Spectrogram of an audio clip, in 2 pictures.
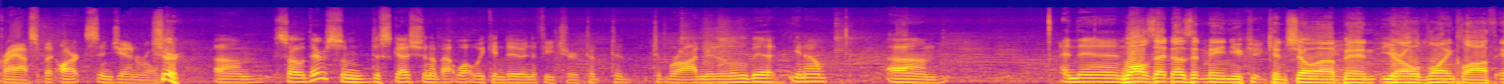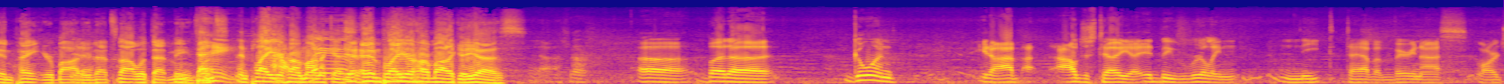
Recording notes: Downtown Jonesboro BBQ & Music Festival, LIVE from J'Town's Grill. RWRC Radio on 95.3 The Ticket/AM-970, Ritter Communications Tubetown 21!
